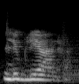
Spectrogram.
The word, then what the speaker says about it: Ljubljana: pronounce it ljubljana ljubljana and if you are like me who is used to pronounce j as j in english alphabet j here is pronounced as u or the epsilon or y in english alphabet so if you want to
